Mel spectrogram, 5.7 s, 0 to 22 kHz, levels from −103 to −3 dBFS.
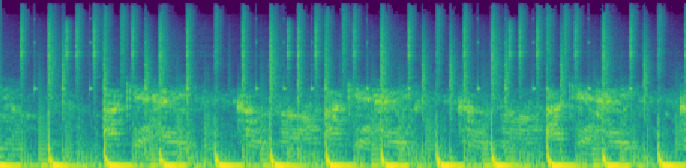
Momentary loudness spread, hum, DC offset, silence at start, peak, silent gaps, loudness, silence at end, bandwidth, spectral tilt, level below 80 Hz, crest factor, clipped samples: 2 LU; none; under 0.1%; 0 s; 0 dBFS; none; -15 LUFS; 0 s; 17 kHz; -4.5 dB/octave; -14 dBFS; 12 dB; under 0.1%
